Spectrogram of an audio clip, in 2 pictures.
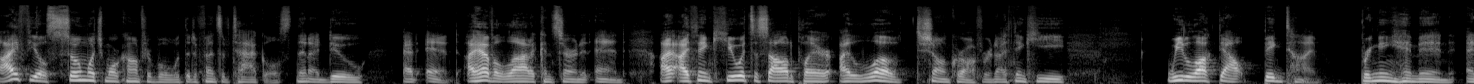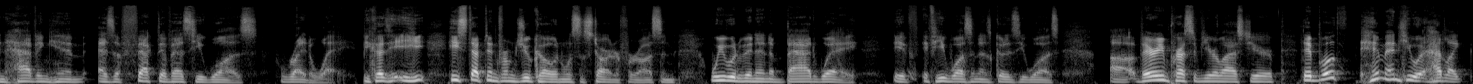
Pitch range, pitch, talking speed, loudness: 120-160 Hz, 135 Hz, 200 wpm, -22 LUFS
